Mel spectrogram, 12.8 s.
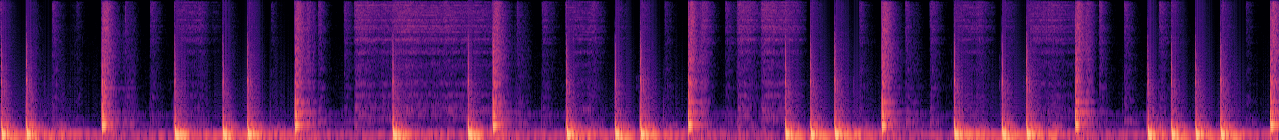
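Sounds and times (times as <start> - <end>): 
funk music at 61 BPM: 0.0 - 12.7.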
